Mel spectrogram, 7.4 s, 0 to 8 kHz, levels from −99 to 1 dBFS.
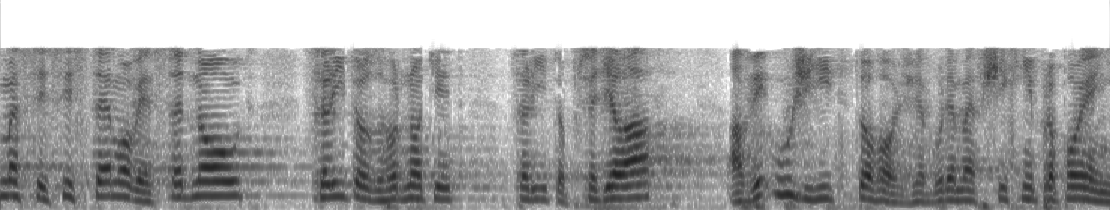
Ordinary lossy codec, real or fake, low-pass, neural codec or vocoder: AAC, 16 kbps; real; 7.2 kHz; none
